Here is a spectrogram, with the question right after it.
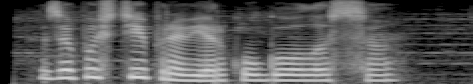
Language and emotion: Russian, sad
